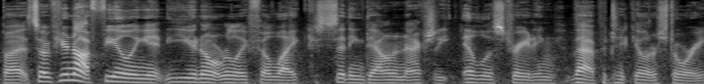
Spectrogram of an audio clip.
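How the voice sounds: Speaking fast, a woman with a low pitch uses ordinary pitch variation.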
